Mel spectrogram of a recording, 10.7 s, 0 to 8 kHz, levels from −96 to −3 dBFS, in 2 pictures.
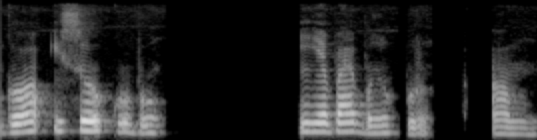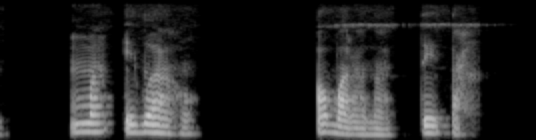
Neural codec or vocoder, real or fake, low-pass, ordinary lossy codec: none; real; 7.2 kHz; none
